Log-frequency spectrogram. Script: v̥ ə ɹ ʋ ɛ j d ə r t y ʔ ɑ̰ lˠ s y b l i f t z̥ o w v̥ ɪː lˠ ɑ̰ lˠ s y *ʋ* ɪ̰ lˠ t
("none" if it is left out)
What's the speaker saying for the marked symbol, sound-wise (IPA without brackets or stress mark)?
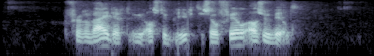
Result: ʋ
